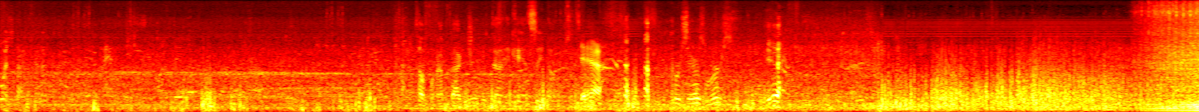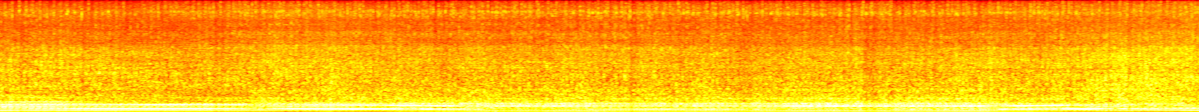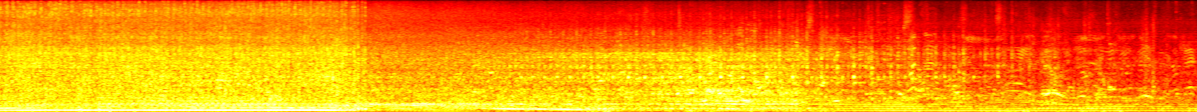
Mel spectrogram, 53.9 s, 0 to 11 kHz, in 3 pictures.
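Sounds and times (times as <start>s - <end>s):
aircraft engine roaring: 0.0s - 53.9s
propeller slowing down: 0.0s - 53.9s.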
